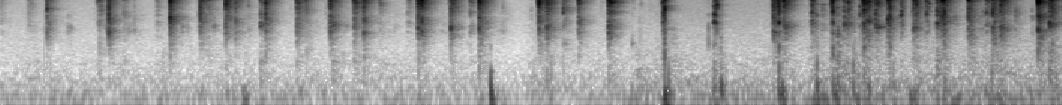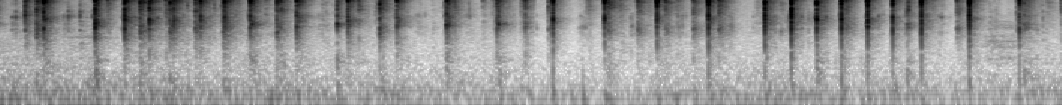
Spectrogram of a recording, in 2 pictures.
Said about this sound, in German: Und da ist so eine Schere. Was macht die? Die macht dieses Geräusch.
